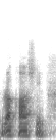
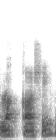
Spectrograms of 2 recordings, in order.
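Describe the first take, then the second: First: رقاشي with a single, undoubled q; light qaf. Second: رقاشي with the qaf wrongly doubled. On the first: Teacher giving the correct name, single qaf in رقاشي. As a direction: say رقاشي lightly, short a before one q. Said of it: "بفتح الراء وتخفيف القاف". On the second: Teacher showing students the mistake, doubled qaf in رقاشي. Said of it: "وتخفيف القاف. So, not". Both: Shown as a demonstration.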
